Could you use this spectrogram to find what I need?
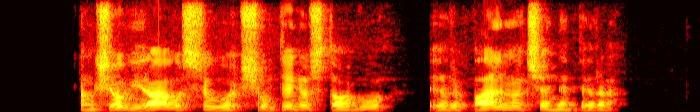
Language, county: Lithuanian, Alytus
